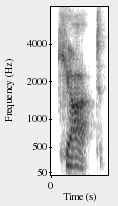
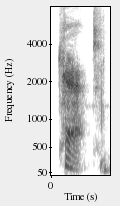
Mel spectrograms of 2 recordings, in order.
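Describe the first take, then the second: First: The vowel has a y-glide before it. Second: The vowel is plain with no glide. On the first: The speaker calls it wrong. "a kind of false pronunciation with ya" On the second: The speaker calls it right. "This is a cat"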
